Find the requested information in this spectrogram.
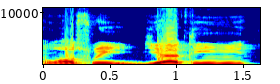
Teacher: سواد کو موٹا کرنا ہے, سیٹی کی آواز پیدا کرنی ہے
